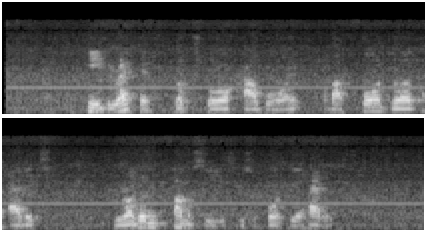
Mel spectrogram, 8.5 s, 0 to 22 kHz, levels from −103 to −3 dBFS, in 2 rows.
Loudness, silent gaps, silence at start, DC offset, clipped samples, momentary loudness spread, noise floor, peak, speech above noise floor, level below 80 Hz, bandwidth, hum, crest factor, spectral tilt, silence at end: -25 LUFS; none; 0.4 s; under 0.1%; under 0.1%; 19 LU; -51 dBFS; -4 dBFS; 27 dB; -62 dBFS; 10.5 kHz; none; 20 dB; -8.5 dB/octave; 0.95 s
